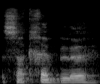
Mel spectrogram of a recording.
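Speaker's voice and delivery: over-the-top French exclamation; French accent. Pretend. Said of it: "Is he French?".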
